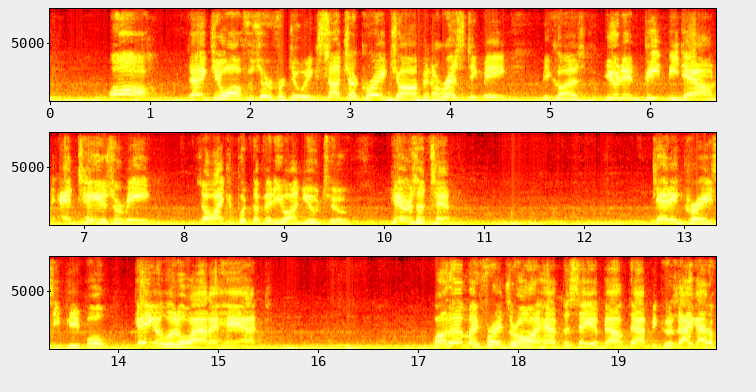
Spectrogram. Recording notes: you may hear some background noises as I was driving when it was created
